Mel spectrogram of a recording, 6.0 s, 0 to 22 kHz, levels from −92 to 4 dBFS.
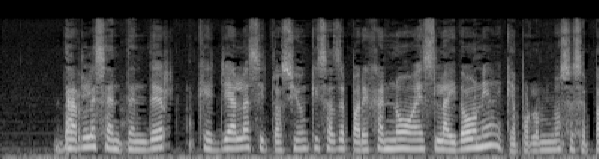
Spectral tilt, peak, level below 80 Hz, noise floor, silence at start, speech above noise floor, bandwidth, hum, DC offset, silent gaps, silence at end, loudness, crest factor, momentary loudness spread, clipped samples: -4 dB/octave; -6 dBFS; -48 dBFS; -44 dBFS; 0.05 s; 21 dB; 14.5 kHz; none; under 0.1%; none; 0 s; -23 LUFS; 18 dB; 8 LU; under 0.1%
